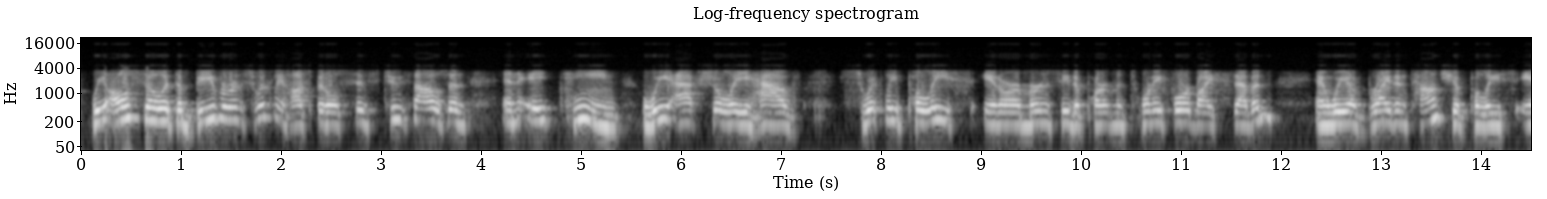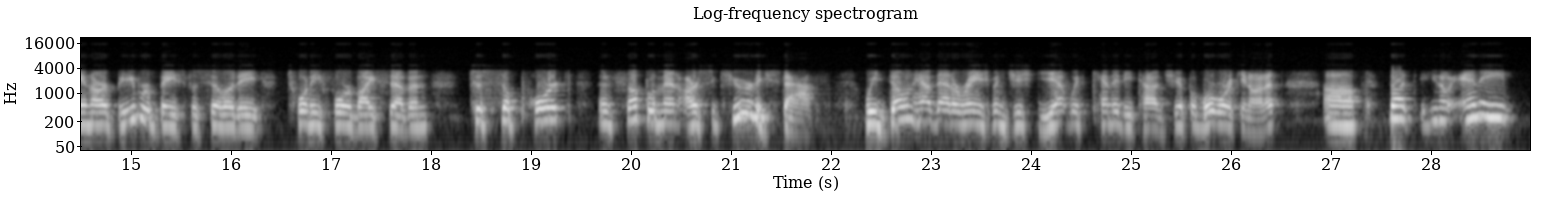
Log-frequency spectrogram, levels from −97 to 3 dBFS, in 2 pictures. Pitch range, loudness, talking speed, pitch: 170-210 Hz, -20 LUFS, 130 wpm, 180 Hz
